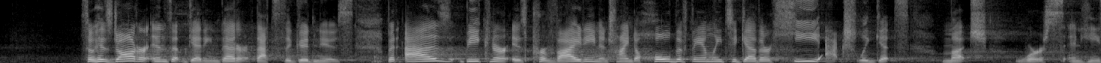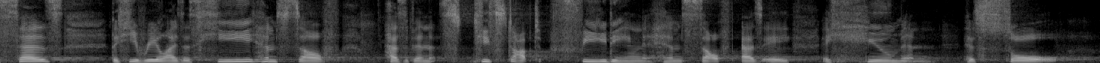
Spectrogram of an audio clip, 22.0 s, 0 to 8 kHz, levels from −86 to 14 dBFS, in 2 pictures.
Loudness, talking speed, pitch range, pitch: -27 LUFS, 130 wpm, 185-230 Hz, 210 Hz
